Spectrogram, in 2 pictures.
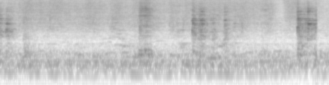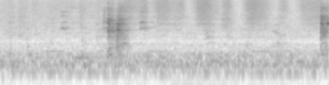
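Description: Eating utensils clinking and scraping against a big donburi rice bowl in a few separate strokes, a second or two apart.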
